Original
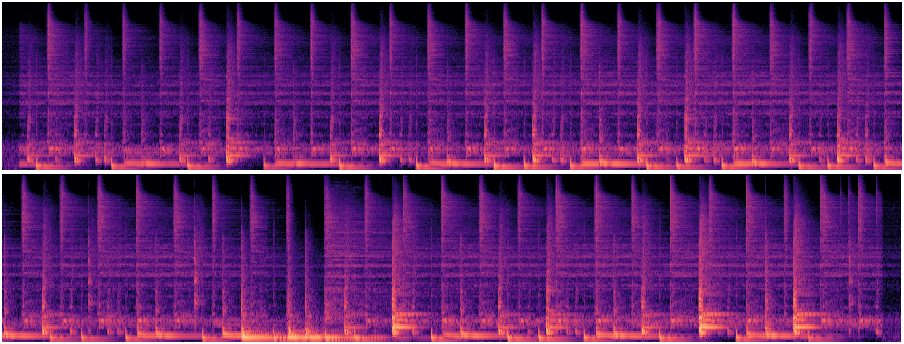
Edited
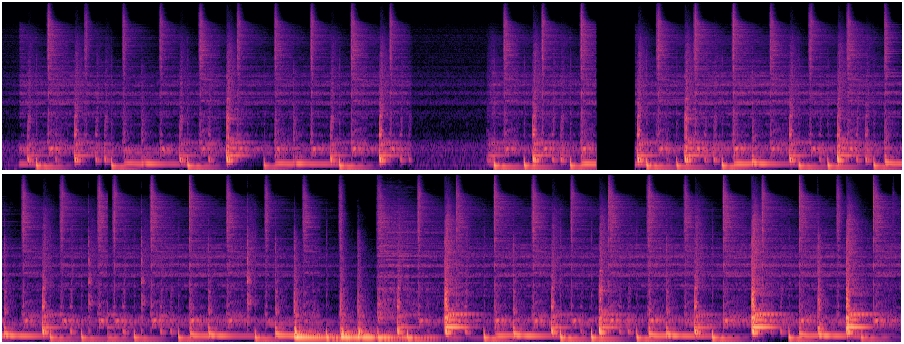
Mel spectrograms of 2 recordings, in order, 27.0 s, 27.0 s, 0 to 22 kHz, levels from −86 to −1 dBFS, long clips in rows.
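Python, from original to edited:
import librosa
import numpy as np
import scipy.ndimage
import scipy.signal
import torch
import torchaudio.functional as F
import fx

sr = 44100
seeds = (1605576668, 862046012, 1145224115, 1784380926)

y = fx.edit(x, sr, fx.room_tone_fill(start_s=6.14, length_s=1.18, crossfade_s=0.1),
    fx.silence(start_s=8.92, length_s=0.58),
    fx.repeat(start_s=14.3, length_s=0.79, count=2), tone=tone)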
